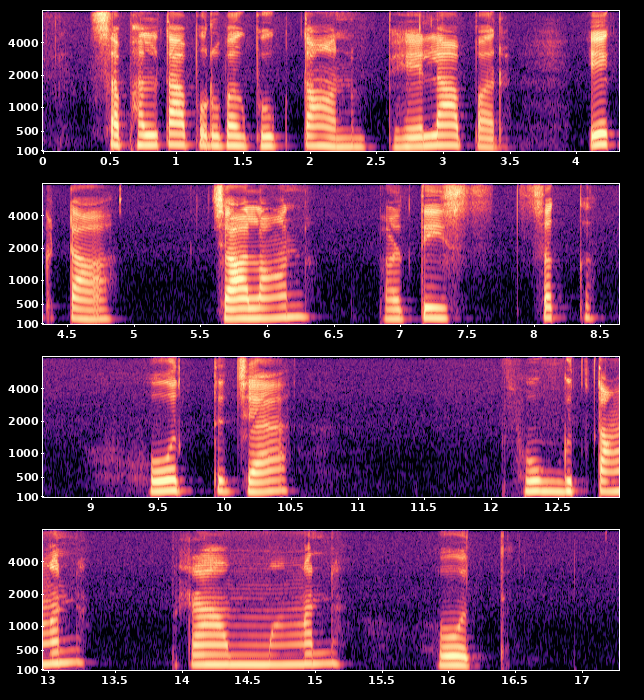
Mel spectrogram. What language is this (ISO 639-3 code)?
mai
